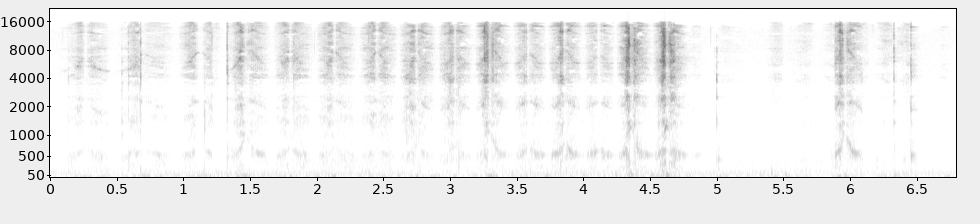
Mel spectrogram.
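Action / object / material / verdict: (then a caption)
scrape / steel scissors / steel / none. Steel scissors with red handles are held close to the microphone, their blades sliding against each other in slow snipping and rasping motions. The result is a steady run of soft, bright, airy scrapes and short metallic snips with little low end. A few louder snips stand out near the end.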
